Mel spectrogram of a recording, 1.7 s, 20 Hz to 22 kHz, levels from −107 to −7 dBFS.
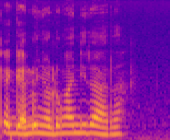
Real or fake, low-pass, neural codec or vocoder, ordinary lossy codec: real; none; none; none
